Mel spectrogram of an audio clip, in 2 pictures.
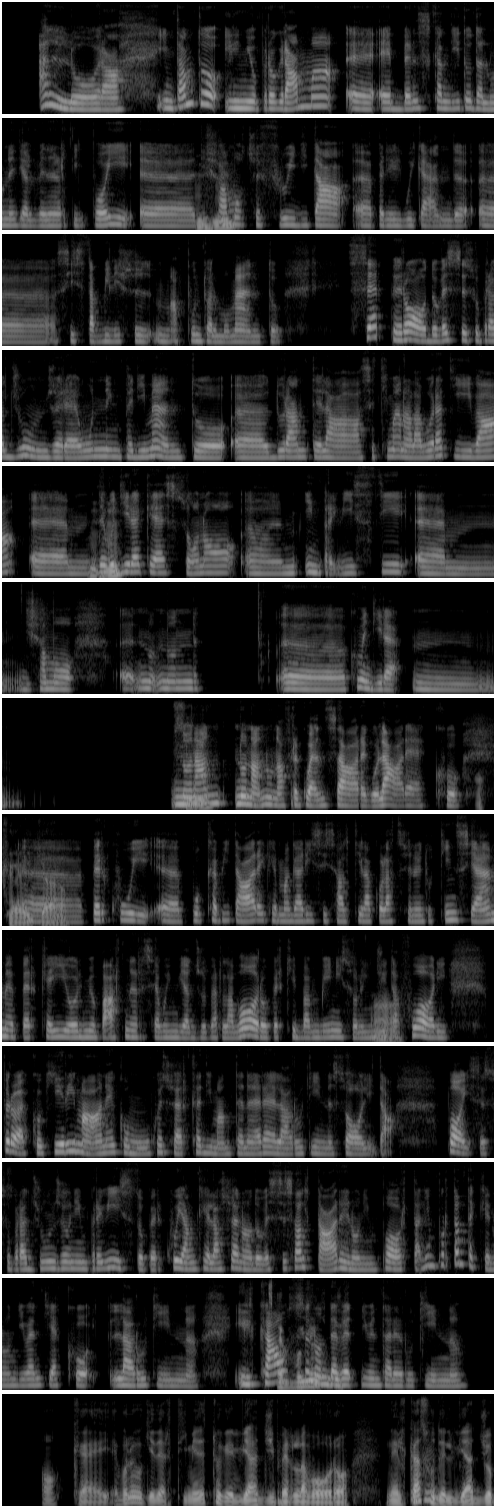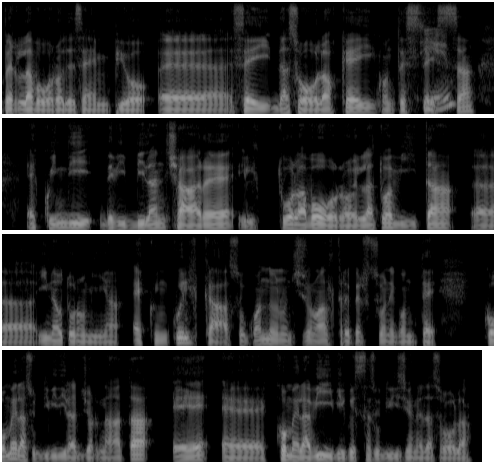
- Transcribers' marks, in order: exhale
- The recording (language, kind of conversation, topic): Italian, podcast, Come bilanci lavoro e vita familiare nelle giornate piene?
